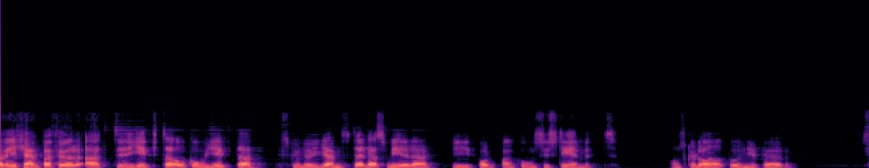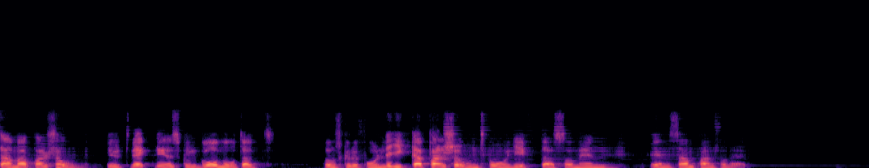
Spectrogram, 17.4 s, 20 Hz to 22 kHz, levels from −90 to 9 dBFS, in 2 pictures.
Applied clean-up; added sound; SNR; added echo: neural mask model DeepFilterNet 3.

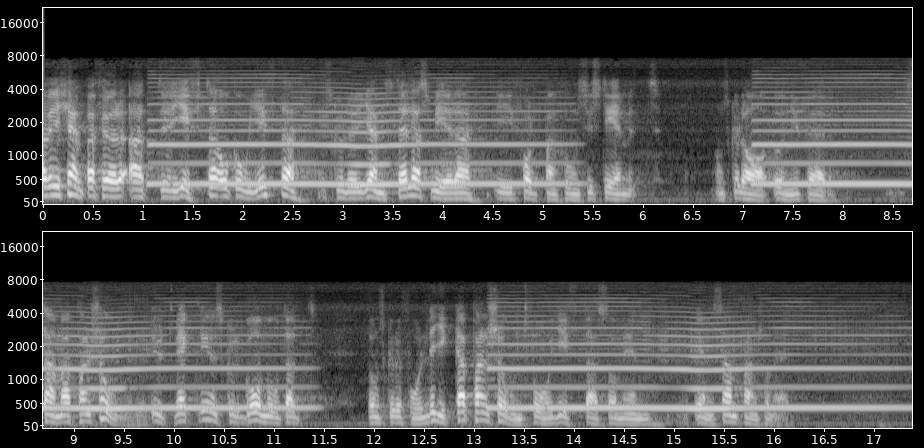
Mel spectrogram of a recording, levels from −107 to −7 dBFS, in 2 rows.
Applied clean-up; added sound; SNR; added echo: none; Wind instrument, woodwind instrument; 5 dB; reverberation time 0.4 s.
